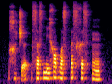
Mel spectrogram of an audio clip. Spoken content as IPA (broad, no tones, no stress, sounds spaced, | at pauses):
χ ə̤ t͡ʃ ə̰ | s ʌ s n i x ɒ b ɒ s θ ʌ s x ə s θ ɛ̃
